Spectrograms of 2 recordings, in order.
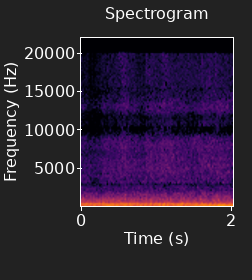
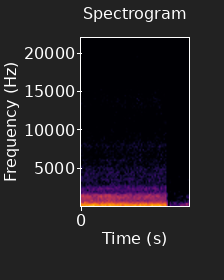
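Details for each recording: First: Outboard boat engine under way with trim tucked in: deep, steady, heavy drone held down as the engine strains against hull drag. Boat very laboured, excess fuel use. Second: Boat outboard at cruise, about 5,100–5,200 rpm and trimmed right: steady even hum turning from a drone to a clean zinging buzz; that zing marks the ideal trim and rev point for best fuel economy.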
